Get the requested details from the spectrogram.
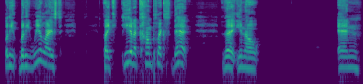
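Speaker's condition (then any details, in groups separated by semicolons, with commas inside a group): Stutter; stuttering during this interview; stuttering during conversation; repeated words, blocks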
